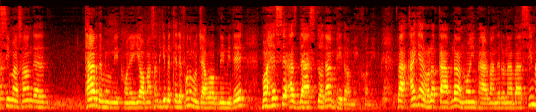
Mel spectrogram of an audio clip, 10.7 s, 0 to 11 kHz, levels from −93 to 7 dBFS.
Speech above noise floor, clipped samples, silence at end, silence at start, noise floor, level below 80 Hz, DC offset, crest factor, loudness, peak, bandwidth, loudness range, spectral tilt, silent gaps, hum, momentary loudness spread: 20 dB; under 0.1%; 0 s; 0 s; -41 dBFS; -62 dBFS; under 0.1%; 20 dB; -21 LUFS; -2 dBFS; 9.4 kHz; 1 LU; -6 dB/octave; none; none; 12 LU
